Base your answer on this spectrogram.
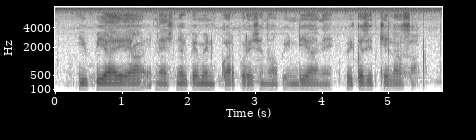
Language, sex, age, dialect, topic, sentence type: Marathi, male, 18-24, Southern Konkan, banking, statement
